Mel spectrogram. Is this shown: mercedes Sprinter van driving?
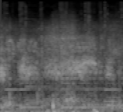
no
